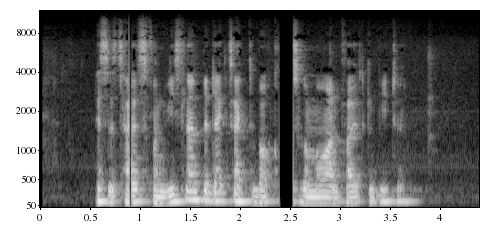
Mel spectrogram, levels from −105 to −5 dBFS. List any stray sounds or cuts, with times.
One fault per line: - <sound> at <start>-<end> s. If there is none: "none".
- dropout at 0.9-0.9 s
- dropout at 2.4-2.5 s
